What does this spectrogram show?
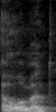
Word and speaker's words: LMNT: couple companies one's called It's pronounced element lmnt super good product um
